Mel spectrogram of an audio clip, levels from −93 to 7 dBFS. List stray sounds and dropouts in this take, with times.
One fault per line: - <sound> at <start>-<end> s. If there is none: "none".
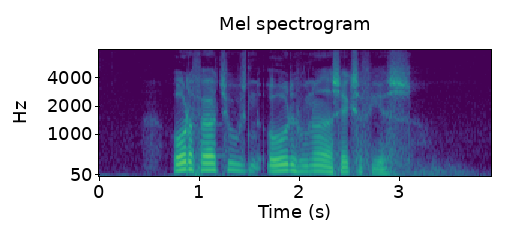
none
